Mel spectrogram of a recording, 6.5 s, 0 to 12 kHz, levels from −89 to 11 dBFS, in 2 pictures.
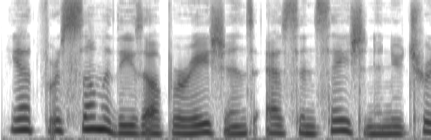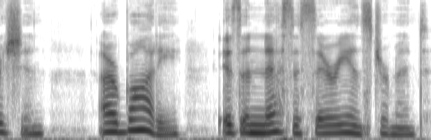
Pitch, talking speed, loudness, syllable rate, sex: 195 Hz, 150 wpm, -16 LUFS, 5.3 syllables/s, female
